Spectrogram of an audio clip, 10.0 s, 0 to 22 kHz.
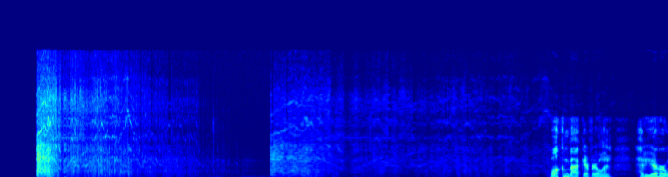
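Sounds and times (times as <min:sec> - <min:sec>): electric toy truck motor: 0:00.6 - 0:09.7.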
